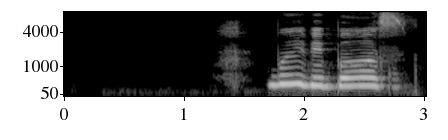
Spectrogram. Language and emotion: Russian, sad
